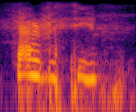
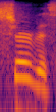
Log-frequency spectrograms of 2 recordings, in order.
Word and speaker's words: service: And I think of companies with good or bad customer service. Let me see. Hey, remember that e at the end of service is silent. We do not say service, It's service. That e is silent.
